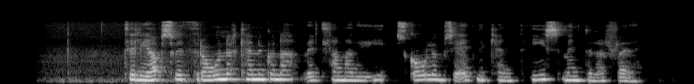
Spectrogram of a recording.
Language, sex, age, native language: Icelandic, female, 40-49, Icelandic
